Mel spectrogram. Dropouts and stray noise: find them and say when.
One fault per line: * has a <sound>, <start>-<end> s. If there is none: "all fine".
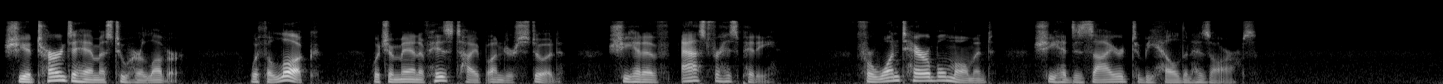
all fine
